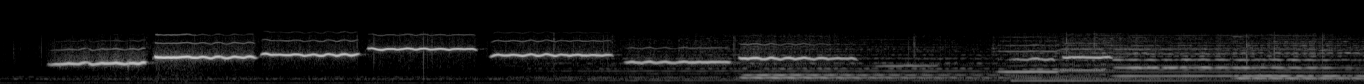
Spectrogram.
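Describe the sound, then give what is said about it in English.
A lone whistler carries a slow, eerie melody in sustained, clear notes, then soft orchestral accompaniment enters beneath and the tune continues over it: the theme of the Signal Oil radio program The Whistler. No talking. “Whistle is your signal for the Signal Oil Program, The Whistler.”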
